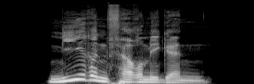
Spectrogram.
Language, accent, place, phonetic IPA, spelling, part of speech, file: German, Germany, Berlin, [ˈniːʁənˌfœʁmɪɡn̩], nierenförmigen, adjective, De-nierenförmigen.ogg
- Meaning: inflection of nierenförmig: 1. strong genitive masculine/neuter singular 2. weak/mixed genitive/dative all-gender singular 3. strong/weak/mixed accusative masculine singular 4. strong dative plural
